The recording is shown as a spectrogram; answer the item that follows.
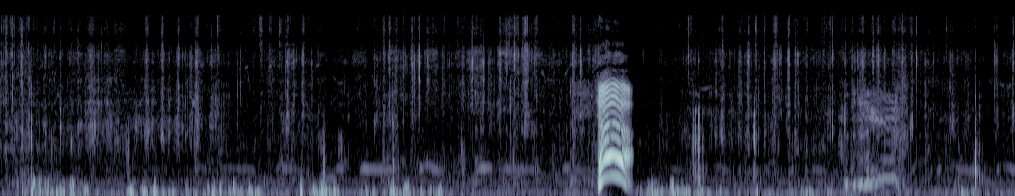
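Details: Goat kid at a farm where the young are fed because milk is not enough; a single loud, short bleat stands out midway amid low rustling and faint farmyard sounds.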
